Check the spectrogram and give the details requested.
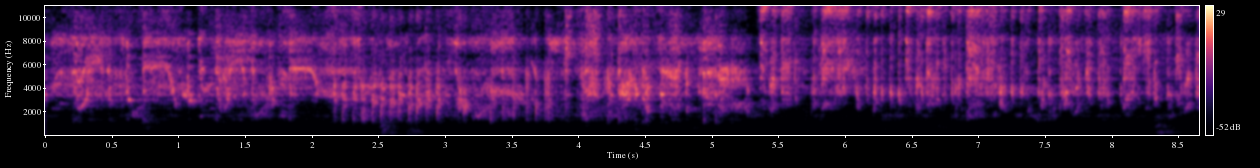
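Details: Swiftlet lure call used to attract swiftlets: a dense, continuous high-pitched chattering twitter of many overlapping buzzy trills, with a few brief low knocks.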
